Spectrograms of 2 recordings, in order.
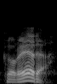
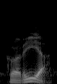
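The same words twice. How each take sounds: First: It is said with a plain English accent. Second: It is said with a Spanish accent.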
